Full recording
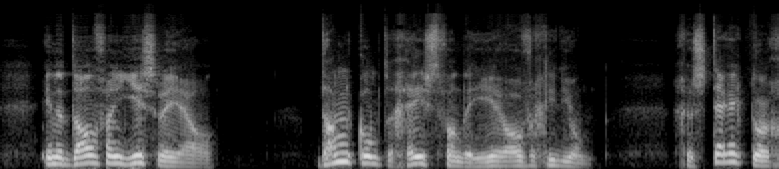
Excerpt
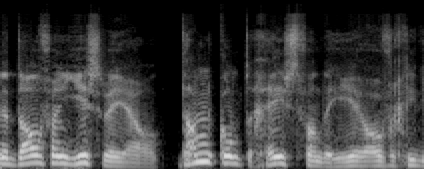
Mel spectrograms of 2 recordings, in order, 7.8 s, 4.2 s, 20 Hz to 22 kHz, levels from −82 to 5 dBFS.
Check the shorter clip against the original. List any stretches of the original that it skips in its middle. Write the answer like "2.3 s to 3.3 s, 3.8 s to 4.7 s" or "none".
2.2 s to 3.1 s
